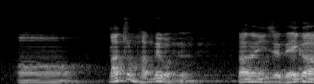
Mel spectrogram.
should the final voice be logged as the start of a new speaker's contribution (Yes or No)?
No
